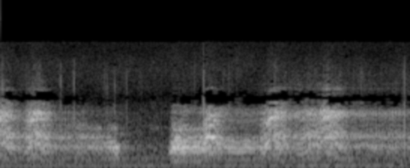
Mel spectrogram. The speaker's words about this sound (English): Shut that dog up.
